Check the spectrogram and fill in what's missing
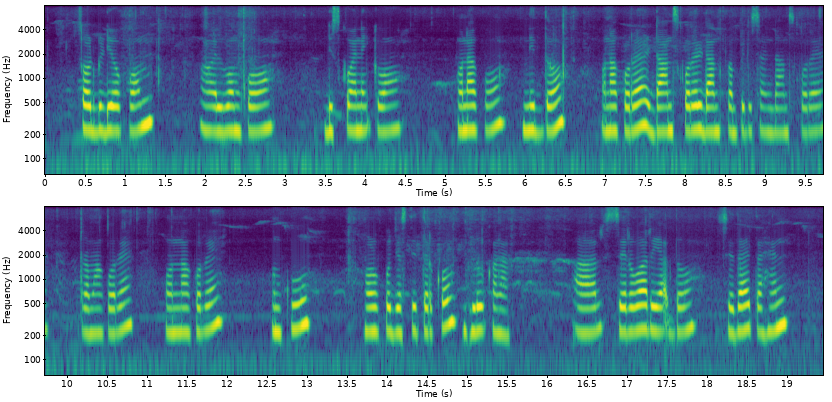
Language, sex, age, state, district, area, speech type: Santali, female, 30-45, Jharkhand, East Singhbhum, rural, spontaneous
